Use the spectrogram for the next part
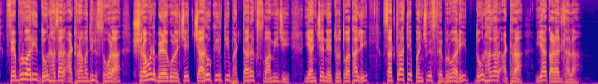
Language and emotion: Marathi, neutral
